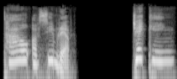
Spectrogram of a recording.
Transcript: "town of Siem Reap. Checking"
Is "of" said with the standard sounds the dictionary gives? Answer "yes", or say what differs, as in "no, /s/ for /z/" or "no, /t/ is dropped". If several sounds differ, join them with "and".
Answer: no, /f/ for /v/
